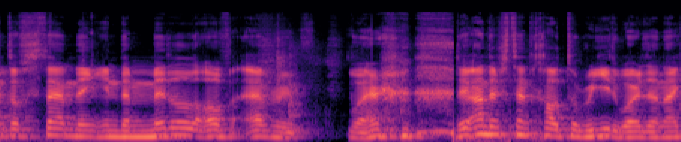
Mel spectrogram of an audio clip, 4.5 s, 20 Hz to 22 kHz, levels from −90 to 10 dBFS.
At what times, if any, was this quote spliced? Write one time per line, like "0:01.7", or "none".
0:02.9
